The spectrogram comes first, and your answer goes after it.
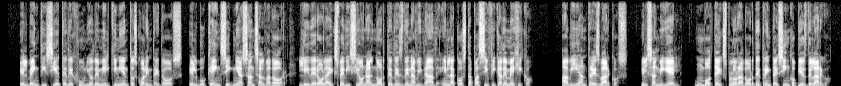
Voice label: Spanish Narrator

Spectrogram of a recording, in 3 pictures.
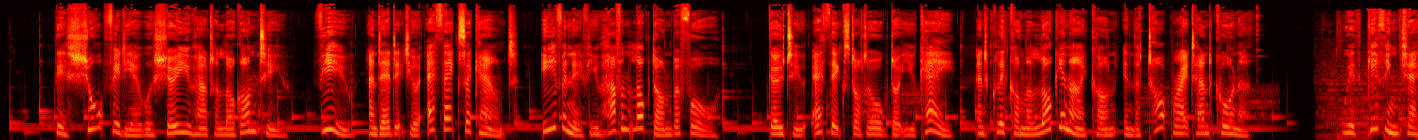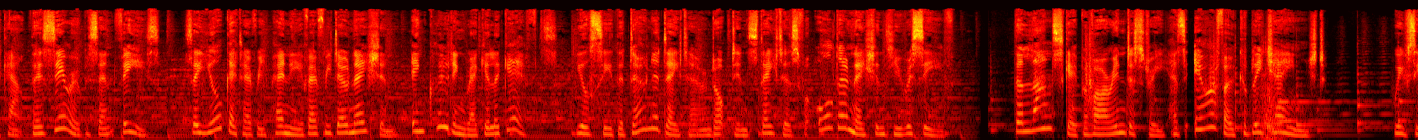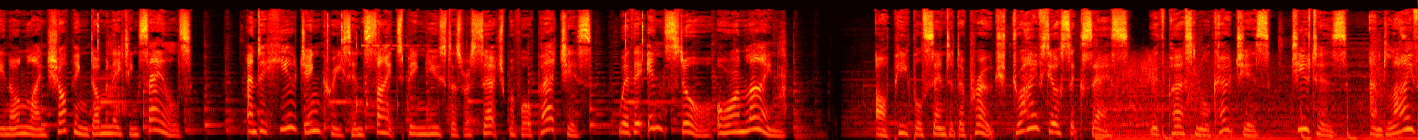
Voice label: Corporate

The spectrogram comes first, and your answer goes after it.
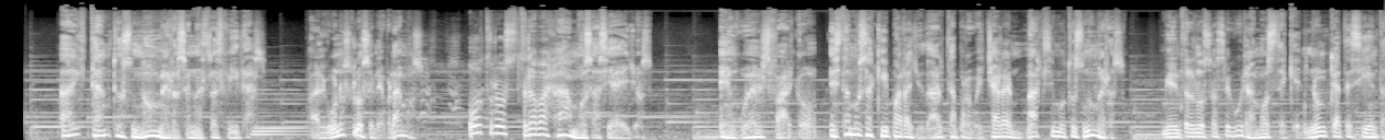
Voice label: Spanish Commercials

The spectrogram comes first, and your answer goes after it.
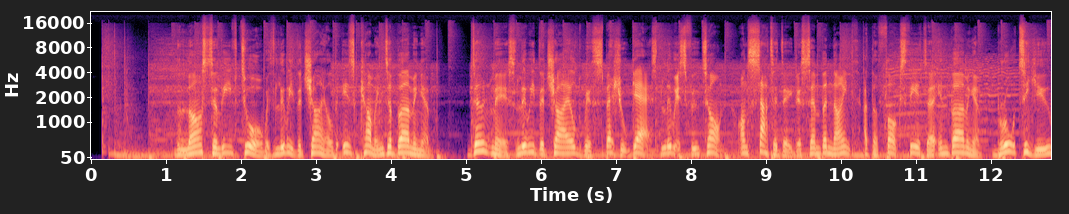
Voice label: Radio UK

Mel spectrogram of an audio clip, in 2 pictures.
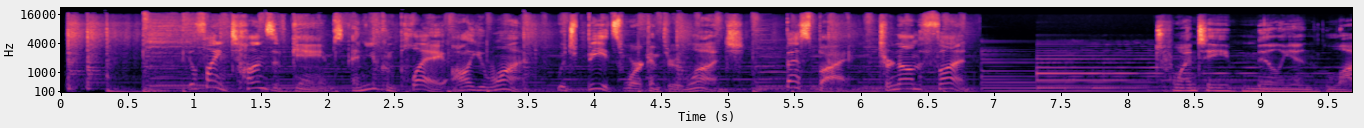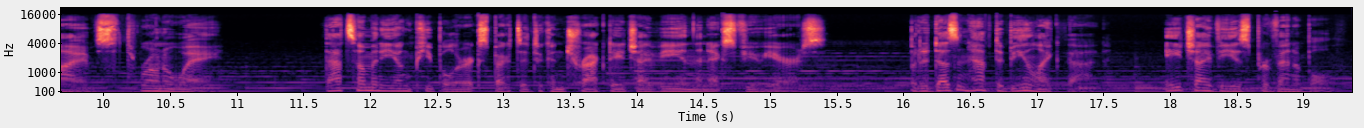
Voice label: Commercial Voice

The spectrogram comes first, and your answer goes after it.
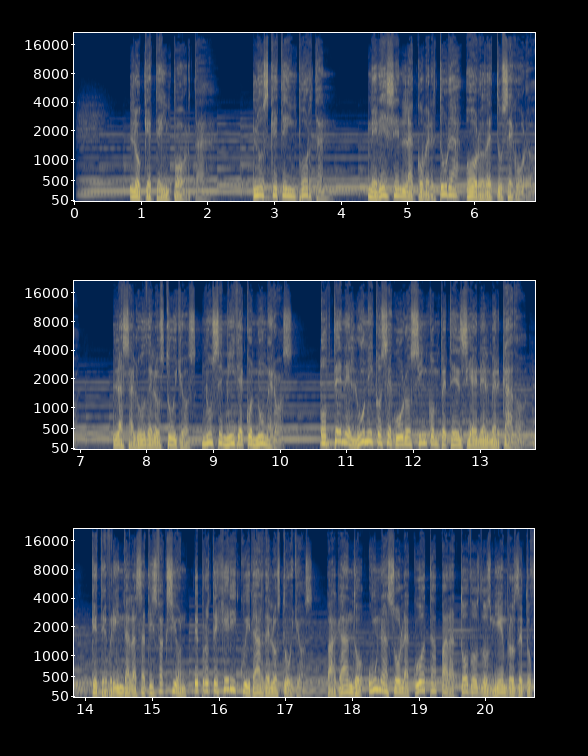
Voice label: Male Spanish Health

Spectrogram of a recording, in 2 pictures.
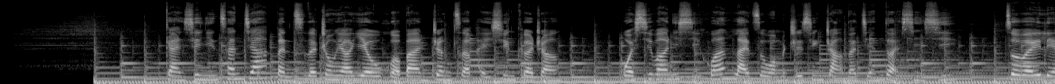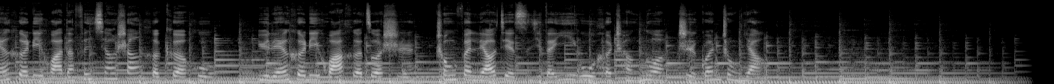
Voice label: chinese voiceover; Unilever

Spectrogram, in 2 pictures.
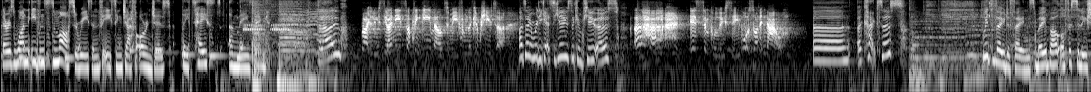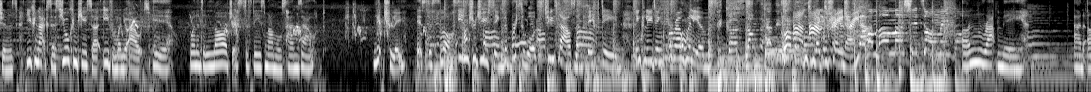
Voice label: Commercial Montage

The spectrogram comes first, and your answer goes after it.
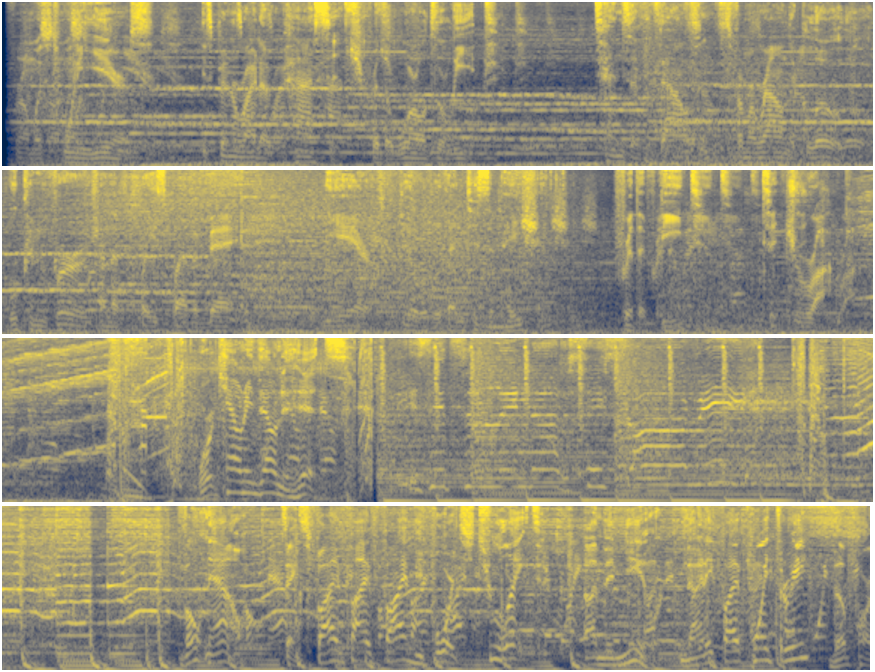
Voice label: Top40 Radio Imaging

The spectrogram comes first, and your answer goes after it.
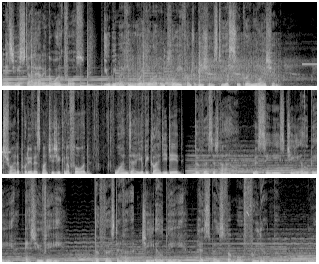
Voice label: commercial breaks

